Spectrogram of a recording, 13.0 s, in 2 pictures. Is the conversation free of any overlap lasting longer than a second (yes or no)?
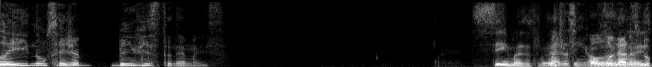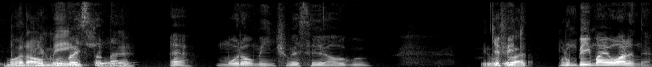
no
